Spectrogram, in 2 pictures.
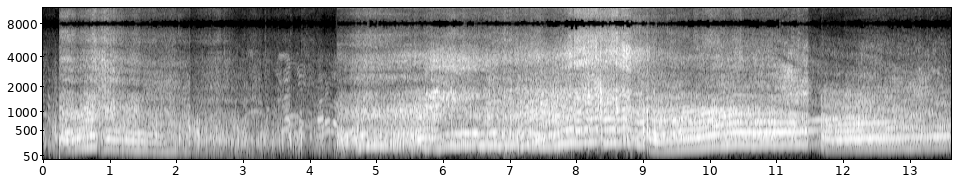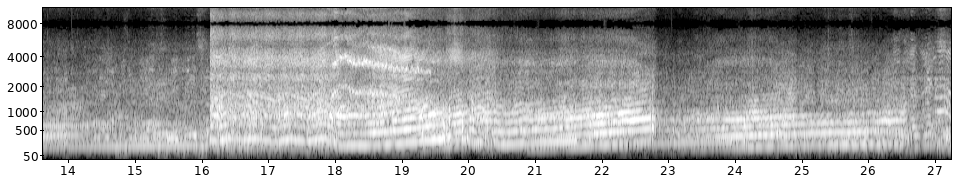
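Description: Drag-racing cars at full throttle accelerating hard away down the strip, the engine pitch climbing and dropping back at each gear change. The sound breaks off suddenly about halfway through, and a second full-throttle run follows that breaks off suddenly near the end.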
